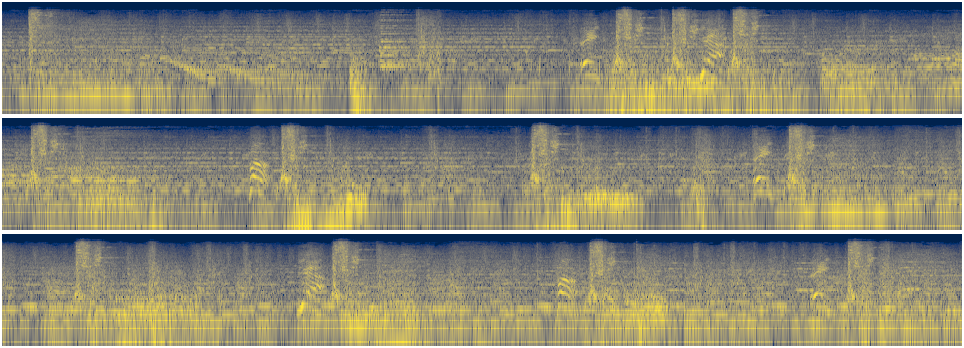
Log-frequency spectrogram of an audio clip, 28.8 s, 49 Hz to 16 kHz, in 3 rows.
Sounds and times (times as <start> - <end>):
Music: 0.0 - 28.8.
